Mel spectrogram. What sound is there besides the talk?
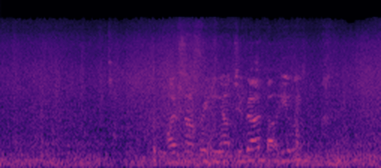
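wind and waves while sailing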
